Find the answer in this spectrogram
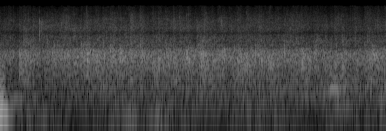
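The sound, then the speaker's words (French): Sustained audience applause for the Trilogue translation team, a dense steady wash of many hands clapping at even loudness throughout, with no distinct individual claps standing out. “on peut les applaudir, hein, vraiment.”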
